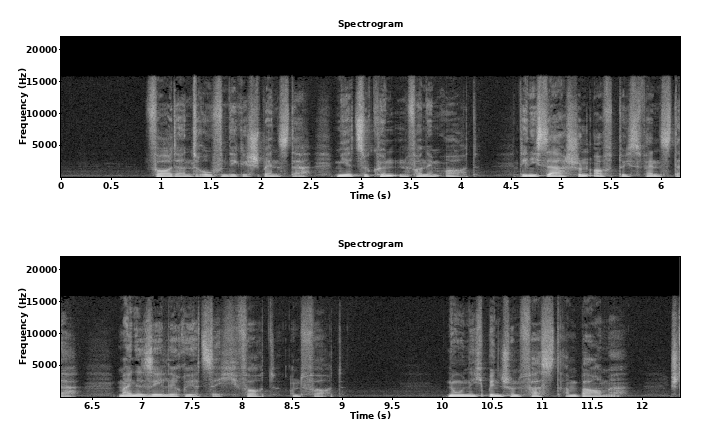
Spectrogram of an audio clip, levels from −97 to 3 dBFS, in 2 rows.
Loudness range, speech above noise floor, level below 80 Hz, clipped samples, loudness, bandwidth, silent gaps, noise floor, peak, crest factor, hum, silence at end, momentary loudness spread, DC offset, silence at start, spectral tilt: 4 LU; 37 dB; -42 dBFS; under 0.1%; -22 LUFS; 16 kHz; none; -59 dBFS; -2 dBFS; 20 dB; none; 0 s; 13 LU; under 0.1%; 0.85 s; -4.5 dB/octave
